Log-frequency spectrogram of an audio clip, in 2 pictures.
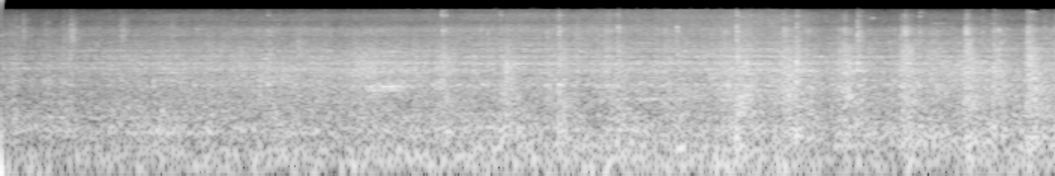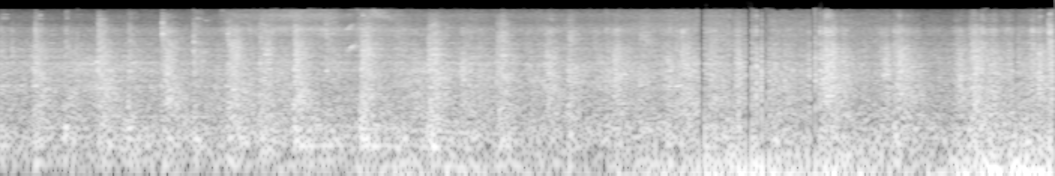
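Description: Freight train of empty double-deck car-transport wagons rolling past, steel wheels clicking rhythmically over rail joints and points over a low rumble. The clatter grows louder in the second half as the wagons pass close by.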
